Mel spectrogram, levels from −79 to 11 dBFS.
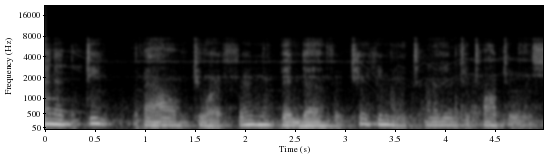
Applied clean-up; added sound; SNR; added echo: neural separator model SepFormer DNS4.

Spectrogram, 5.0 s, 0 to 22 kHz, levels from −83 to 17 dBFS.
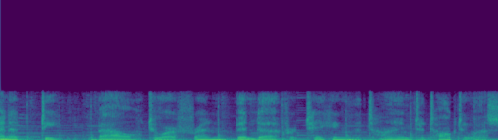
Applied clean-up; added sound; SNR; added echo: none; none; none; none.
